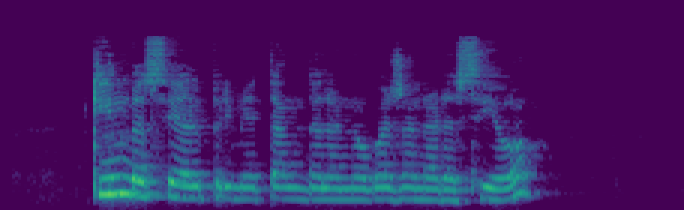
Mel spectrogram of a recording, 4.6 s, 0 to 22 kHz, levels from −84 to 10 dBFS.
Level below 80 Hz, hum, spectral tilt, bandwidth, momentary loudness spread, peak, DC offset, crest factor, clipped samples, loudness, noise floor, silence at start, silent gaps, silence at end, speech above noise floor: -88 dBFS; none; -3.5 dB/octave; 11 kHz; 14 LU; -10 dBFS; under 0.1%; 18 dB; under 0.1%; -28 LUFS; -77 dBFS; 0.6 s; none; 1 s; 49 dB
